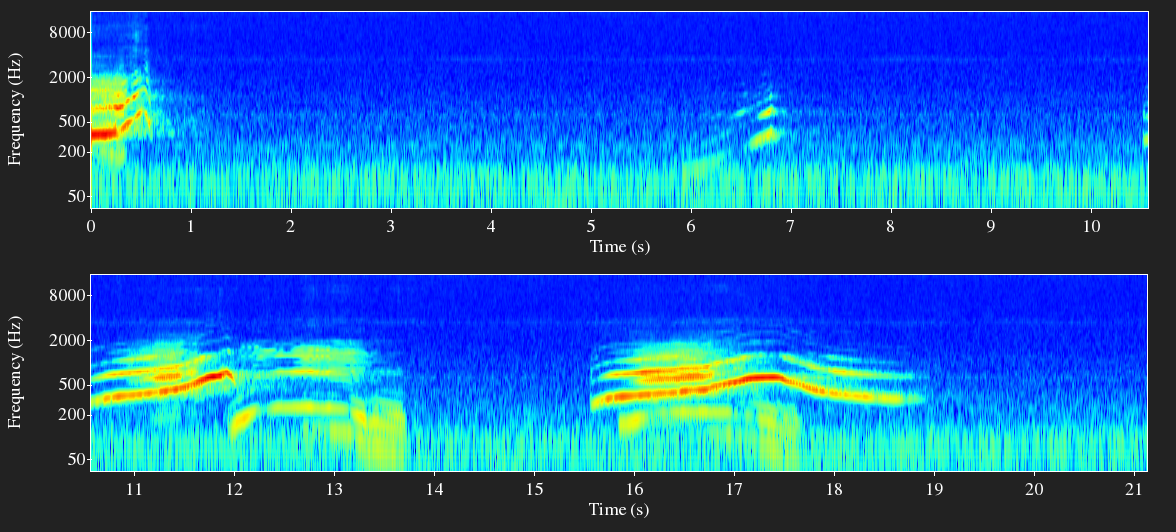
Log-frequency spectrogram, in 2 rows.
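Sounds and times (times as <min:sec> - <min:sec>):
hyena calling: 0:10.6 - 0:13.8, 0:15.6 - 0:18.9.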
